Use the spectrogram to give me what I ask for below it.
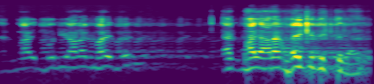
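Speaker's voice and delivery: soft, close preaching voice; hushed sermon. Acted. Preacher telling a sad story to the crowd, hushed and tender. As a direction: draw the listeners in, hushed and tender.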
